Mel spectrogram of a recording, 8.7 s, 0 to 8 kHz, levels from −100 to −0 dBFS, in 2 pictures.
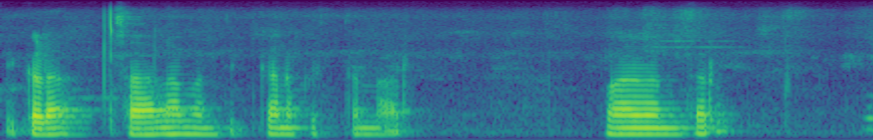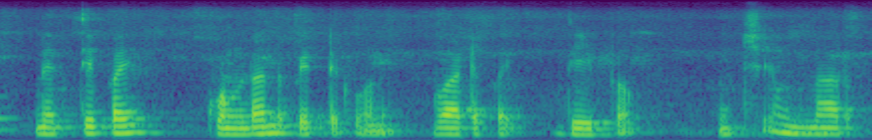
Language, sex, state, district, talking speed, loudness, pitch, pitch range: Telugu, male, Telangana, Mahabubabad, 75 wpm, -22 LUFS, 140 Hz, 130-165 Hz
